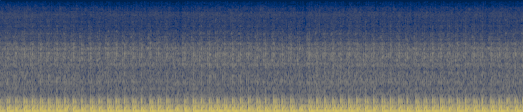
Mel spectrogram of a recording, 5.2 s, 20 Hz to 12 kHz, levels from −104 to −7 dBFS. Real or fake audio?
real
